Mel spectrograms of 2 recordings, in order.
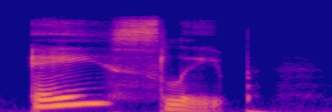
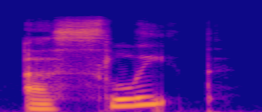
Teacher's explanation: The stress is on the second syllable. Asleep. Don't say a sleep, say asleep.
